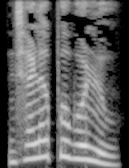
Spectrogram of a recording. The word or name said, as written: ಝಳಪುಗೊಳ್ಳು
